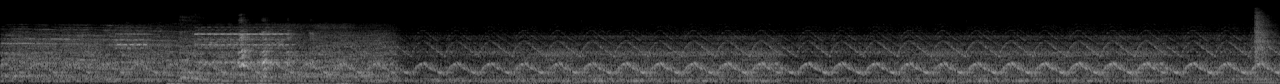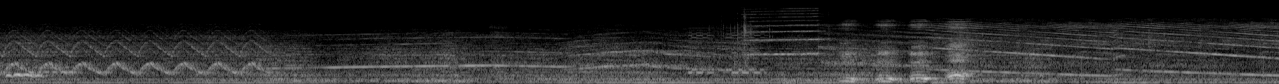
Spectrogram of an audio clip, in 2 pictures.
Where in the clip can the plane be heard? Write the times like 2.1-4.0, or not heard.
0.0-25.5.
